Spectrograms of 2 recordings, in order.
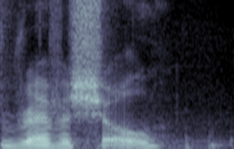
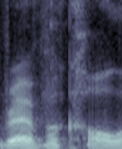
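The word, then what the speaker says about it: Revachol: Gave me pronunciation there, so it's Revershul. I was calling it Revacol and I wasn't sure if that was correct or not.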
